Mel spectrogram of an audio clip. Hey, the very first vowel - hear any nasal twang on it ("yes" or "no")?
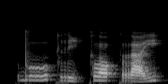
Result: no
